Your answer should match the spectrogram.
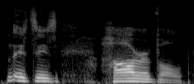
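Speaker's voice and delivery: slow, laughing disbelief; appalled but cracking up; laughing in horror. Real, not acted. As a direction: say it through a real laugh. Cracking up at the story.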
